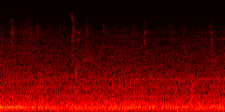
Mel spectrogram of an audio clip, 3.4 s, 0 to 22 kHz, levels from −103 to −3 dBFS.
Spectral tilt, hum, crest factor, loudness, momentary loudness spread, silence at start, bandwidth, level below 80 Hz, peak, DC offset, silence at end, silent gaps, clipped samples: -7 dB/octave; none; 14 dB; -60 LUFS; 3 LU; 0 s; 13 kHz; -74 dBFS; -46 dBFS; under 0.1%; 0 s; none; under 0.1%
